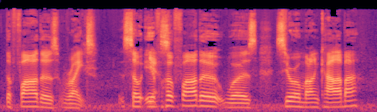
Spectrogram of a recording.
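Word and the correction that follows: Syro-Malankara: I might have said it wrong. I'm sorry. It's Ciro Malankara. – Yeah, that's very good pronunciation.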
